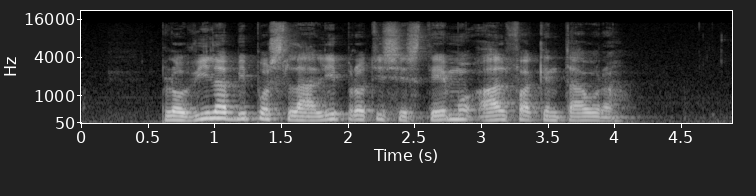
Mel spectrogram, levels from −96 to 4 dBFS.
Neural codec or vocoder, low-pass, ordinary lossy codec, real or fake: none; 14.4 kHz; none; real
